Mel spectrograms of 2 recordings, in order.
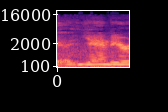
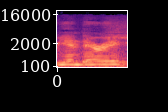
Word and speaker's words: yandere: It is because I accidentally say Yandir instead of Yandere.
